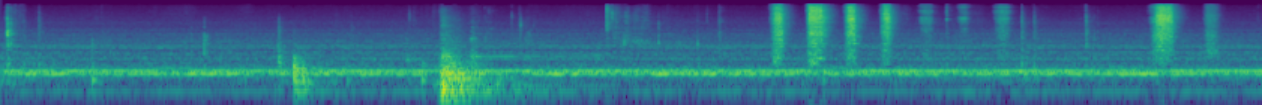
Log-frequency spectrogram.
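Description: Tools being handled on a workbench: a single knock about three seconds in, a quick run of four or five sharp clicks around five to six seconds, and one more click near the end, over a steady low hum.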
